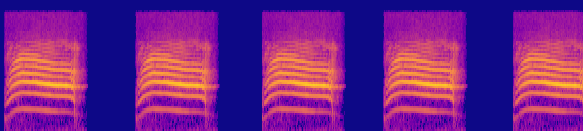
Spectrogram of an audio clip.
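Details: Domestic cat meowing, five drawn-out, harmonic-rich meows of about one second each, rising then sliding down, evenly spaced with silent gaps, nearly identical in shape, no other sounds.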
